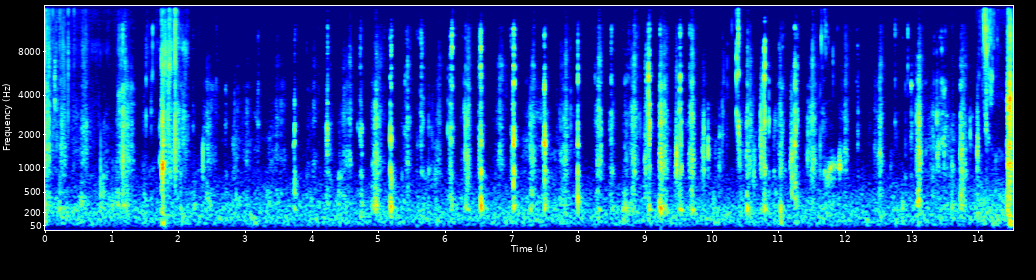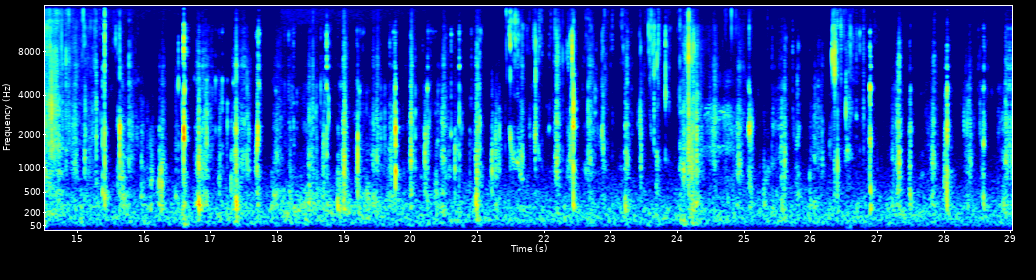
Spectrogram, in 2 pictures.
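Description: Close-miked eating of a chocolate-glazed croffle, a croissant pressed in a waffle iron: a crunchy bite right at the start, then steady crisp crunching and chewing, with a few louder crunching bites scattered through.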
